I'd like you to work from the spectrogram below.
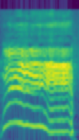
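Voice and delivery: very high, drawn-out whimper; wounded tiger whine. Acted. Gored tiger crying out, high pained whine. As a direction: squeal like a hurt animal. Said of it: "and tiger's like".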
